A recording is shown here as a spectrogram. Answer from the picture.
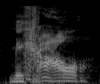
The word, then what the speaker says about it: Michal: You know, if I was saying it in Hebrew, it's Michal.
